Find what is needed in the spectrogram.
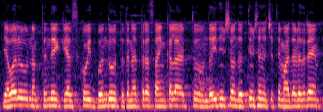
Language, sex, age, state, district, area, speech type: Kannada, male, 18-30, Karnataka, Chamarajanagar, rural, spontaneous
